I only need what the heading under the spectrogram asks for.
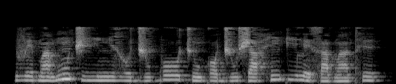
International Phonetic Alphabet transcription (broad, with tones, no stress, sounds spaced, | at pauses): v e˨ b ã˨ b ũ˦ t͡ʃ iː˨ ɲ ɪ˨ ɣ ʊ˨ d͡ʒ u˨ b oː˦ t͡ʃ ũ˨ k ɔ˨ d͡ʒ u˨ ʃ a˨ h ĩ˦ k i˦ l e˨ s a˨ b ã˨ tʰ ɪ˦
